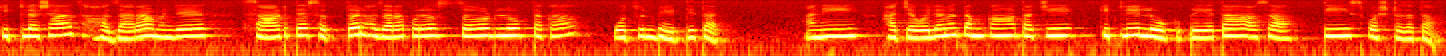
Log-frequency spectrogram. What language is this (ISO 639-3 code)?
kok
